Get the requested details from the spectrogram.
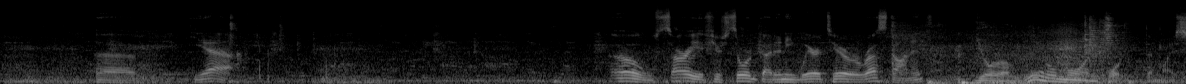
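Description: A young man answers casually.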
